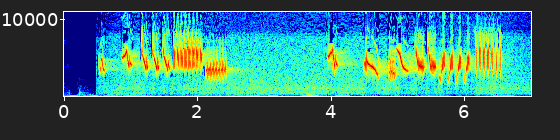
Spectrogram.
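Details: Green-tailed Towhee from the Lake Tahoe area: two bright, high songs, each opening with slurred whistles and running into rapid trills and a buzzy lower note, with a short pause between them.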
